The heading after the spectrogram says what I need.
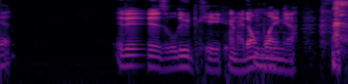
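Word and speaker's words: Luedke: joel how do you say it it is loot key and i don't blame you dude sorry from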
